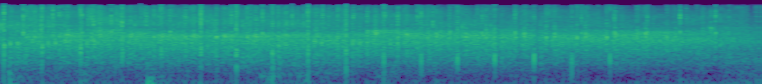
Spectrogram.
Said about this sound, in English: Give her another hand.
